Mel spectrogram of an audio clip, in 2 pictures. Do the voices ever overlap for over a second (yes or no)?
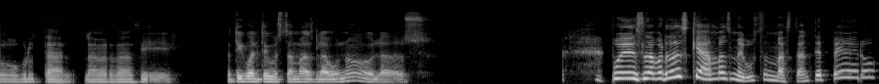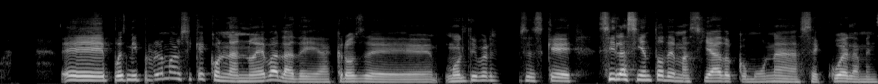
no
